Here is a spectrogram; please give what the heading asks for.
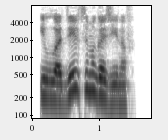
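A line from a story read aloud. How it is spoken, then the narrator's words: Cold. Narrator (Russian): холодно кивнула девушка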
